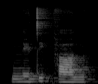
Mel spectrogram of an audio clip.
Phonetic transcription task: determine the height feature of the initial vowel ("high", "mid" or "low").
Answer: mid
